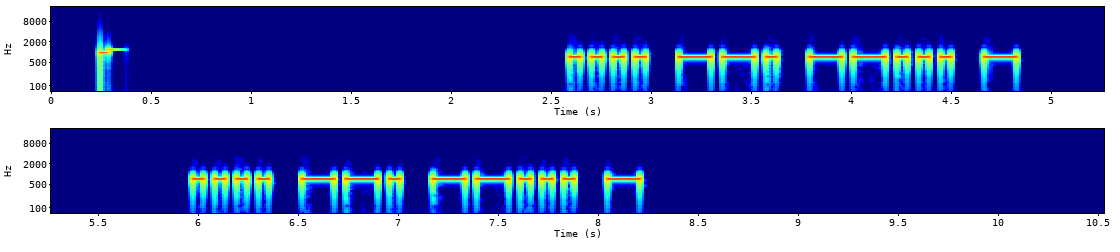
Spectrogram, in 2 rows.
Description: Morse code, heard as a keyed tone, about 22 wpm, 700 Hz. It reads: HG7T HG7T
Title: DXCC-100 Call Signs - 4 Characters - Repeated 2x - 22wpm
